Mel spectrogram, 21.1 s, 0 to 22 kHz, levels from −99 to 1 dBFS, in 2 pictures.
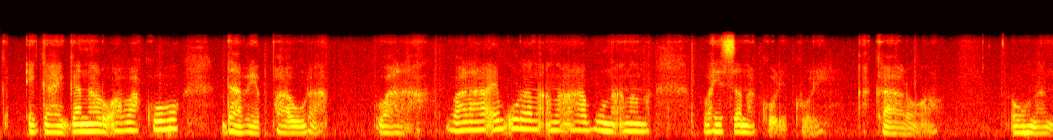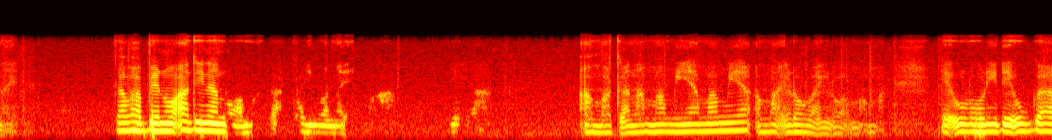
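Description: A call bitrate drop runs from 2.82 s to 7.61 s, with the encoder pushed from 32 kbps down to 15 kbps and held at that floor for about 4.5 s. With fewer than half the bits to spend, the Opus coder has to quantise the speech far more coarsely. The voice turns rough and watery, losing clarity and texture, and it stays degraded until the rate climbs back near the end of that stretch.

Speech suppressed in double talk follows in four episodes: 10.87 to 11.23 s, a brief dip at 11.64 s, a longer stretch from 12.77 to 14.53 s, and 14.94 to 15.35 s. The likely cause is the echo canceller misreading overlapping far-end audio as echo and turning the near talker down. The voice sinks by around 10 to 15 dB in the earlier dips and by roughly 25 dB in the last one, so it sounds as if it ducks away in pieces.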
